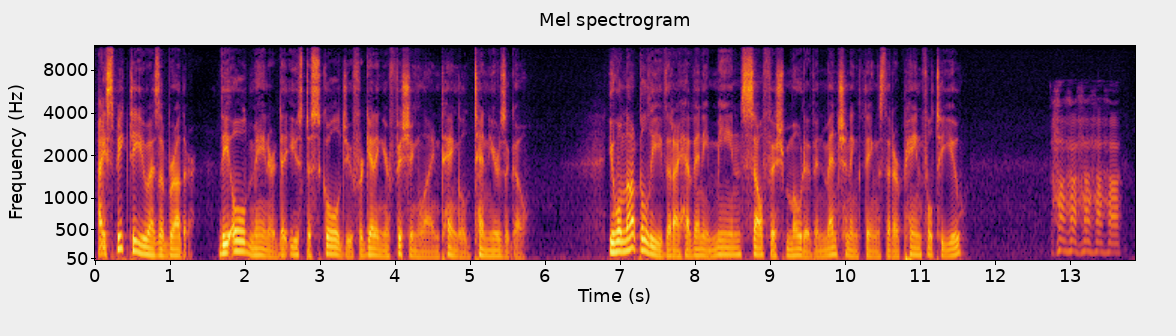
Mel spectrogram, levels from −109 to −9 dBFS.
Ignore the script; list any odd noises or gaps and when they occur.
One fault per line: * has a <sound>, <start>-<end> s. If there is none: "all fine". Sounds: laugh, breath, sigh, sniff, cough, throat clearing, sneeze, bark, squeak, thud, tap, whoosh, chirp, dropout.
* has a laugh, 12.7-13.7 s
